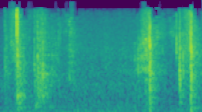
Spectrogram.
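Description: Tarot cards are shuffled by hand in quick, close riffling bursts, a few short crisp runs separated by pauses, with no talking.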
